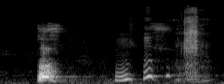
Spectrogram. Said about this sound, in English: That was my real dog.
